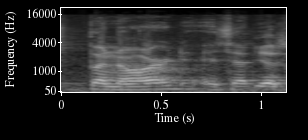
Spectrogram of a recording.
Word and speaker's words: Bernard: Bernard? It's Bernard, is that Yes, pronounced?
